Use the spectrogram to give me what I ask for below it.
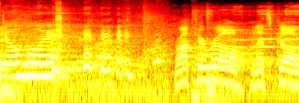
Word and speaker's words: Chôl muŏy: Chau moi. Chau moi. Chau moi.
